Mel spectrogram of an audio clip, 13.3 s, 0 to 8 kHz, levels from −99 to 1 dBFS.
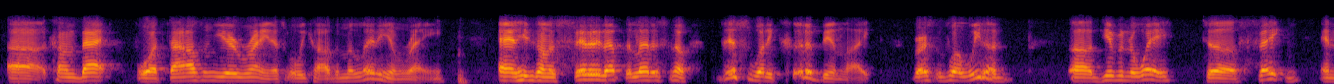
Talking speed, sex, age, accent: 200 wpm, male, 50-69, American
